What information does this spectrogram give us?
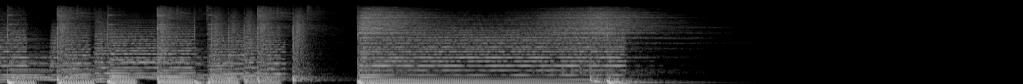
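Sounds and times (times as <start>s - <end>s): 
CTK4400 fast soul rhythm: 0.0s - 6.7s.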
